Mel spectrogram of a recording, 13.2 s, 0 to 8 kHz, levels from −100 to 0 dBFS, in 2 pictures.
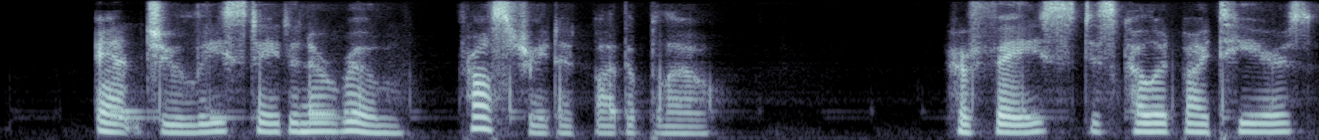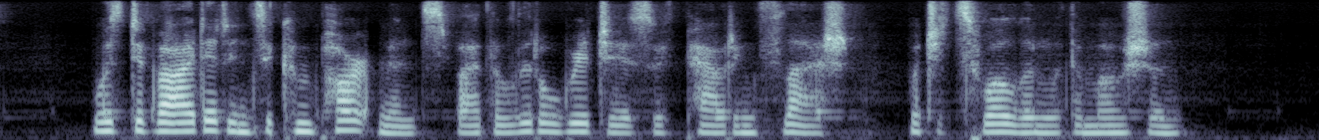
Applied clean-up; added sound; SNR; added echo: neural mask model DeepFilterNet 3.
